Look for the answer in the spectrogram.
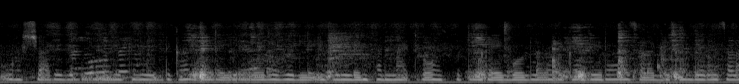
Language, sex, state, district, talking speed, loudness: Hindi, female, Bihar, Darbhanga, 210 wpm, -35 LUFS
